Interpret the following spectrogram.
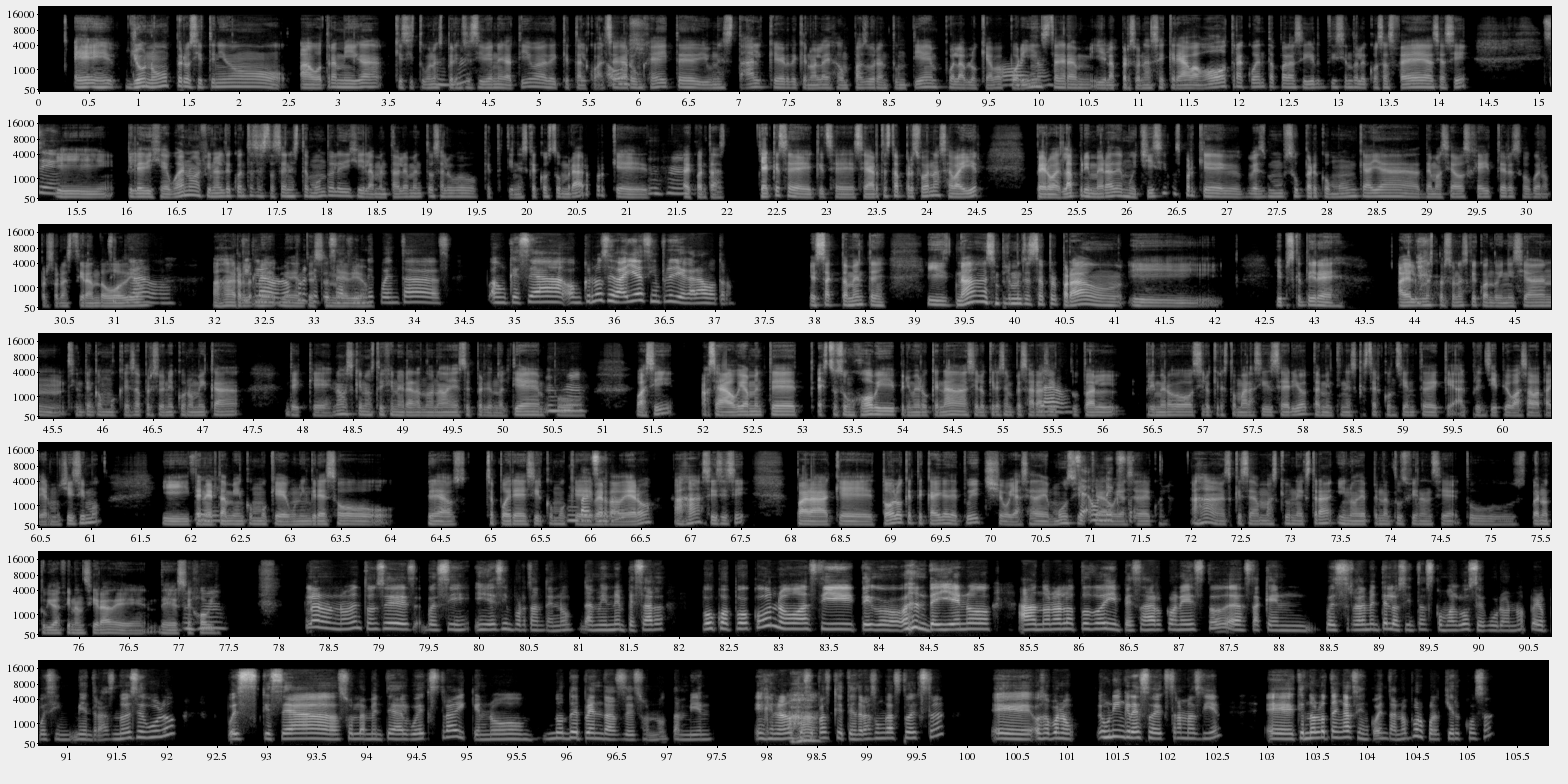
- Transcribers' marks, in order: giggle; sniff; giggle
- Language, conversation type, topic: Spanish, podcast, ¿Qué consejo le darías a alguien que quiere tomarse en serio su pasatiempo?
